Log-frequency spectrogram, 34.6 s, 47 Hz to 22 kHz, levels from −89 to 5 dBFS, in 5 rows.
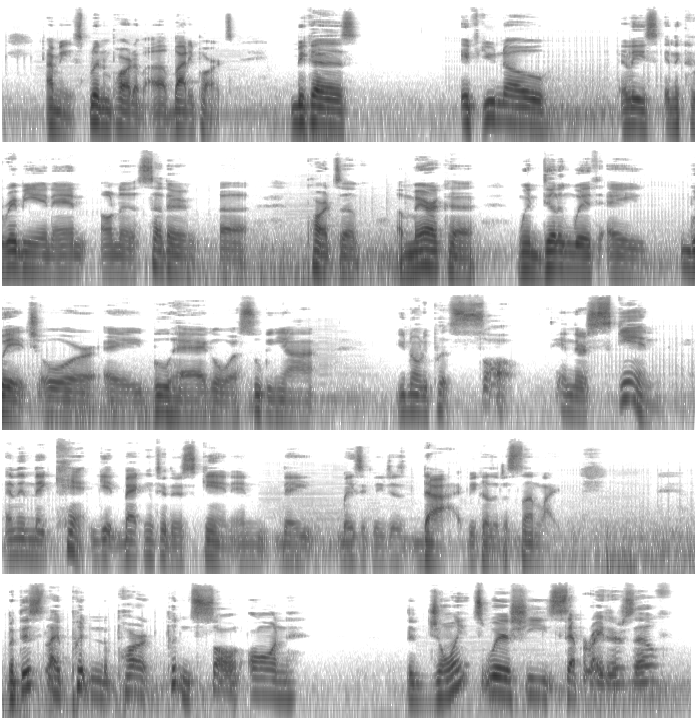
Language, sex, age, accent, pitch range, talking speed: English, male, 20-39, American, 90-120 Hz, 135 wpm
